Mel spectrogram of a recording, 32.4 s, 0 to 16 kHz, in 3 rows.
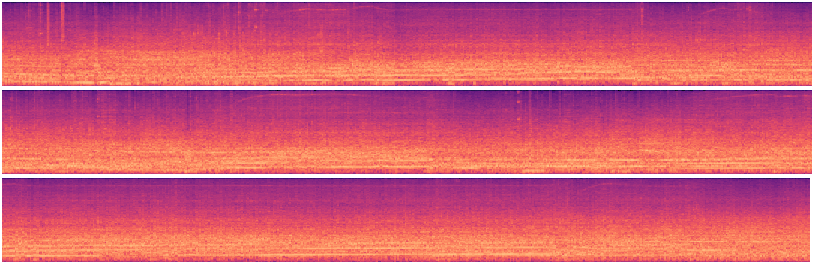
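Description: Tuned Volvo 850 T5R's turbocharged inline five-cylinder engine, heard from inside the cabin, running hard. Its note rises and falls repeatedly as the car accelerates and lifts for corners.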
